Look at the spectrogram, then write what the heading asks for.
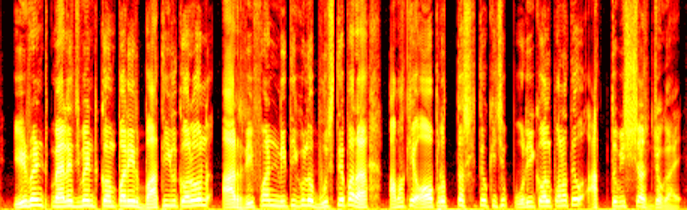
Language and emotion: Bengali, happy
